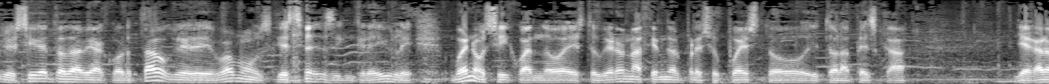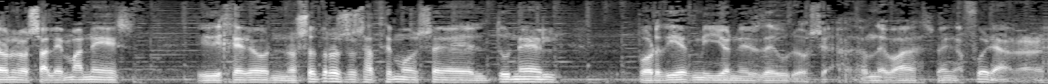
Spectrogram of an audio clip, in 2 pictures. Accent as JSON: {"language": "Spanish", "region": "Castile and León", "country": "Spain", "said": "yo también que soy de Castilla y León"}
